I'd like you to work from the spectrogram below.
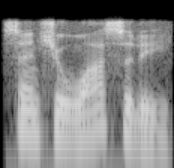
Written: sensuosity

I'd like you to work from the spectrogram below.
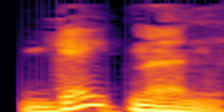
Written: gateman

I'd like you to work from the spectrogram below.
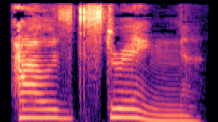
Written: housed string

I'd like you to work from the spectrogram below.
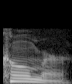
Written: comber

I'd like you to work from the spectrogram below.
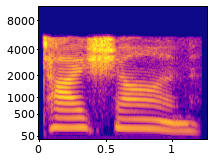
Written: Tai Shan

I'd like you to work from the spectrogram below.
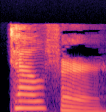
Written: telfer

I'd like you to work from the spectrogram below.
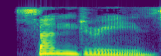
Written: sundries

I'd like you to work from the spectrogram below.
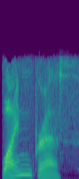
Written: winepress

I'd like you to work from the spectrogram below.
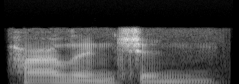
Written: Harlingen

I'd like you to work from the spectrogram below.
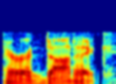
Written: peridotic

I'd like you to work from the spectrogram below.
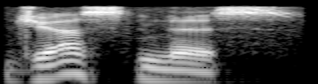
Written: justness

